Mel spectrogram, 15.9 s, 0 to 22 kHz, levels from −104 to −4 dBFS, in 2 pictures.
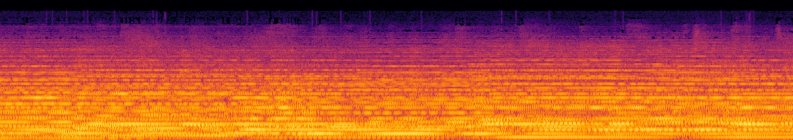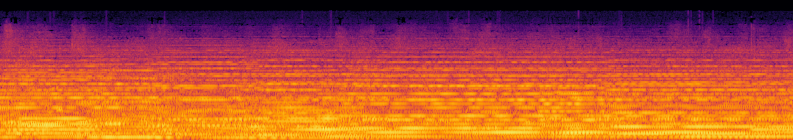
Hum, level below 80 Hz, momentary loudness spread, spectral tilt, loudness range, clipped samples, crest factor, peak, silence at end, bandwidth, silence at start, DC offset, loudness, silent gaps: none; -34 dBFS; 2 LU; -7 dB/octave; 1 LU; under 0.1%; 12 dB; -2 dBFS; 0 s; 10 kHz; 0 s; under 0.1%; -15 LUFS; none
